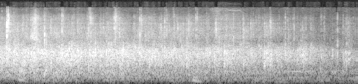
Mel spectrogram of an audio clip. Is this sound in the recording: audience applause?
yes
